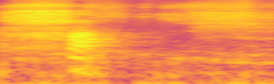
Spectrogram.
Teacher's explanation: one of the positions of the vocal cords was that of the vocal cords in friction, and it is there where this sound is produced, the sound ha.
